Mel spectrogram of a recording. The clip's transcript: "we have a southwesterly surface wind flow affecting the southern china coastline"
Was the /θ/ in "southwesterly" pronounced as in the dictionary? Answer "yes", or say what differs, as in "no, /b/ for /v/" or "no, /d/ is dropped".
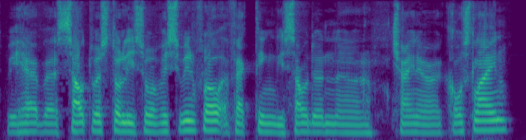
no, /t/ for /θ/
